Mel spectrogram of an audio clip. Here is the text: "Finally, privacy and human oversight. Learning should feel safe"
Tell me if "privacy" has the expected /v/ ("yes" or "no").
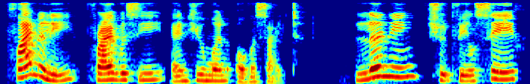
yes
